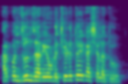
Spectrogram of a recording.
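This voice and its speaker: A man's voice: high-pitched, fairly quick, darkish tone, voice pushed up, close to an everyday voice. A man doing a flustered woman on the phone. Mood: placating.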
